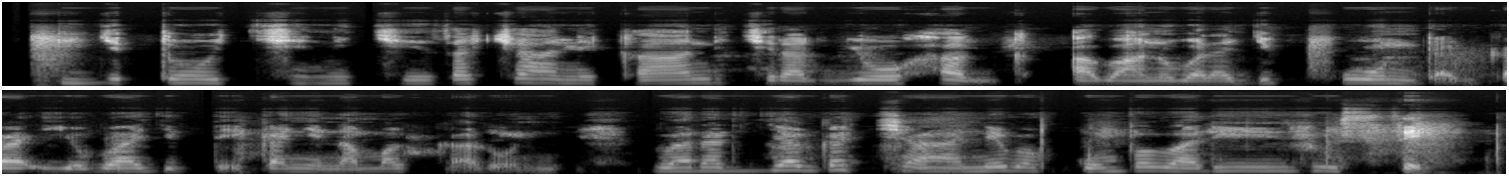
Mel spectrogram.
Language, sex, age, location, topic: Kinyarwanda, female, 18-24, Musanze, finance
